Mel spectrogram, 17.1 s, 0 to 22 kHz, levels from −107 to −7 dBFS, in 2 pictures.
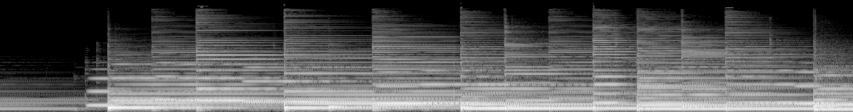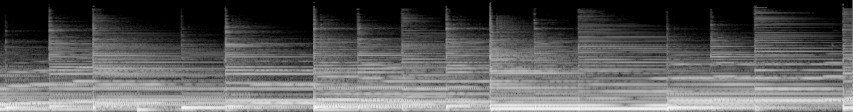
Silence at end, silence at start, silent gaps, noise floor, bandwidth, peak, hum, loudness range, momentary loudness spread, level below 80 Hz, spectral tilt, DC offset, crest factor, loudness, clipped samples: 0 s; 0 s; none; -41 dBFS; 8 kHz; -2 dBFS; none; 4 LU; 7 LU; -50 dBFS; -9.5 dB/octave; under 0.1%; 14 dB; -17 LUFS; under 0.1%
